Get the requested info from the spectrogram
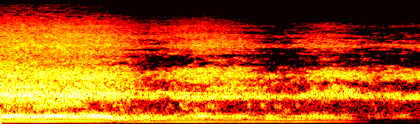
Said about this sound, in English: This guy with the fucking motorcycle.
